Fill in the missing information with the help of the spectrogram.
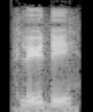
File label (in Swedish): "klyddig", skånska ord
